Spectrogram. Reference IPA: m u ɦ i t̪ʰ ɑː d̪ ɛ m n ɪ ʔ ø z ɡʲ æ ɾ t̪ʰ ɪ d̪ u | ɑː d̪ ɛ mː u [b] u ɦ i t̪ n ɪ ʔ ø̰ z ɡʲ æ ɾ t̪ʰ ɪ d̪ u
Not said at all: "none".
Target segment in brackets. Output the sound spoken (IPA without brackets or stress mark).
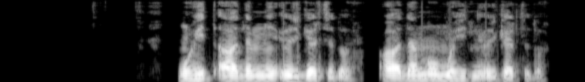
m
